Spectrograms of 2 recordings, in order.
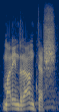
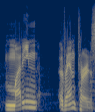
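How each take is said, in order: First: The name ends with an 'sh' sound. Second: The name ends with a plain 's' sound. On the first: The speaker calls it right. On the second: The speaker calls it wrong.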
